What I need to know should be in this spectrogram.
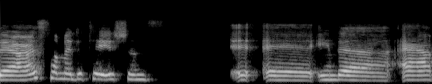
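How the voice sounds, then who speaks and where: The woman speaks very slowly with a non-native accent. Her fairly high pitch shows ordinary pitch variation. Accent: foreign accent in English. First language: Portuguese. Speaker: holistic therapist. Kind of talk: interview. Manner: halting.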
